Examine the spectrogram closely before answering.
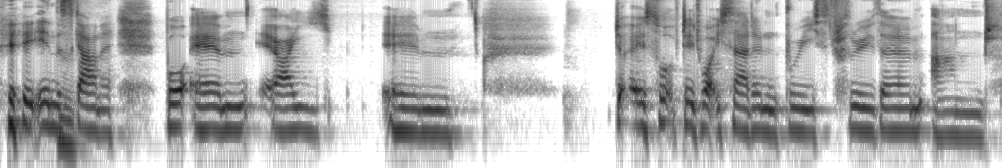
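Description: Against a quiet background, a woman talks at fairly low pitch with long, frequent pauses. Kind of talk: personal conversation in therapy. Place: studio. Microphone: studio mic.

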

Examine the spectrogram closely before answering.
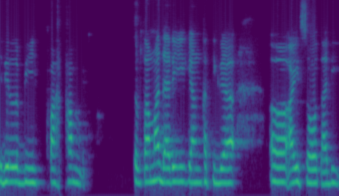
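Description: A woman's fairly high voice at a moderate pace, monotone and flat, over a quiet background. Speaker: student moderator. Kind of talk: webinar moderation.

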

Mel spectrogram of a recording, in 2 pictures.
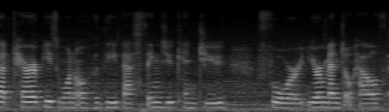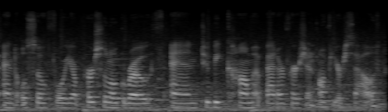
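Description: Fairly slow speech against noticeable background noise. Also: woman. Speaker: vlogger. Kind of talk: casual vlog chat.

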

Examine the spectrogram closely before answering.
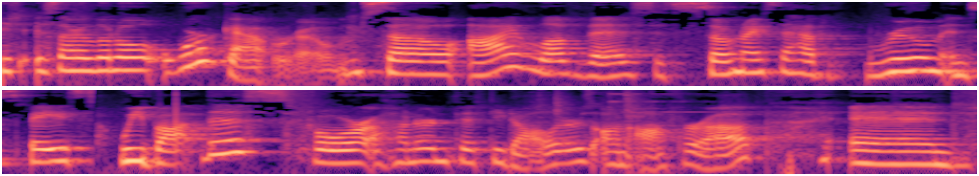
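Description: Very slow, lively-intoned speech from a woman. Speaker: home vlogger. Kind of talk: casual vlog chat. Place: home room. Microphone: phone near.

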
